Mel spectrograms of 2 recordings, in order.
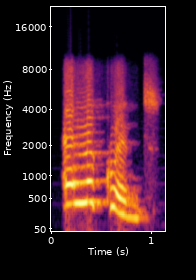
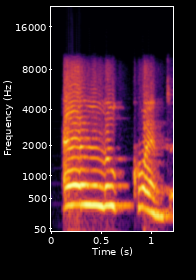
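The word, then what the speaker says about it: eloquent: पहले इस वर्ड की प्रोनाउंसिएशन क्या है? एलक्वेंट। इट्स एलुक्वेंट।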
